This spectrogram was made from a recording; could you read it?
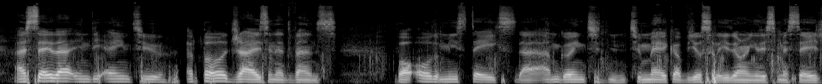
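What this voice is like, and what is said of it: French accent in English. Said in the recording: “I was trying to place the accent. ... I would have never guessed he was French.”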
